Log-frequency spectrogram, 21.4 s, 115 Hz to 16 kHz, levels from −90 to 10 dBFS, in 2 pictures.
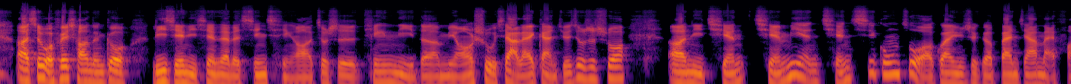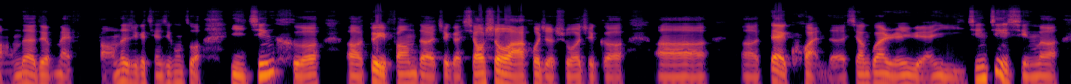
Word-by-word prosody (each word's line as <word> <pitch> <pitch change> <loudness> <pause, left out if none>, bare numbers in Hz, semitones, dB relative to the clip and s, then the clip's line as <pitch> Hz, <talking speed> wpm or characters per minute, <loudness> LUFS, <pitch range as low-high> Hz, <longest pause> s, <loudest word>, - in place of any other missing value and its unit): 啊， - - +9
其 - - -2
实 175 - +7
我 120 - +8
非 160 +5 +7
常 130 -5 +3
能 115 -1 -1
够 - - +4 0.2
理 120 +3 +4
解 120 -2 +5
你 110 -3 +2
现 110 +1 +1
在 100 -2 +3
的 90 -1 0
心 100 +2 -2
情 85 -4 -8
啊。 85 0 -2
就 105 +6 -4
是 95 -2 -1
听 120 +5 -5
你 90 -4 -3
的 90 +1 -2
描 90 +2 -1
述 - - -1
下 - - +5
来， - - +5
感 - - +2
觉 110 +5 -3
就 165 +6 -1
是 155 0 -1
说， 160 +1 +1 0.4
啊， 120 -1 +5
你 115 -3 -1
前 110 +4 -1
前 115 -3 0
面 180 -6 -1
前 125 +3 -3
期 225 +7 -5
工 205 0 0
作， 210 - +1
关 110 -1 +1
于 - - -3
这 105 +1 -6
个 - - -2
搬 105 -1 +2
家 100 0 +1
买 105 - -2
房 80 +2 -11
的 115 -3 0
这 100 -1 -1
买 - - -8 0.3
房 80 - -9
的 130 -2 0
这 115 - -7
个 105 - -4
前 95 - -10
期 110 - -8
工 115 +1 -10
作， - - -5 0.3
已 95 -3 -2
经 190 - +2
和， 100 - -2 0.2
呃， - - 0
对 - - +5
方 105 +1 -2
的 - - +1
这 - - -5
个 - - -5
销 105 +1 +3
售 110 - +4
啊， 95 -2 +6
或 - - -1
者 - - -3
说 90 0 -5
这 90 - -8
个， 85 0 -6 0.3
啊， 90 0 -3 0.3
啊， - - -8
贷 - - +7
款 - - -4
的 85 - -9
相 105 -1 -3
关 110 -1 +1
人 95 +2 -2
员 90 +1 -4
已 85 -4 -9
经 155 +8 -1
进 200 +3 0
行 90 - -6
了， 95 -2 -4
105 Hz, 250 characters per minute, -24 LUFS, 95-120 Hz, 0.4 s, 啊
